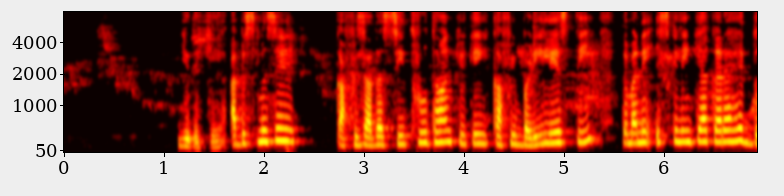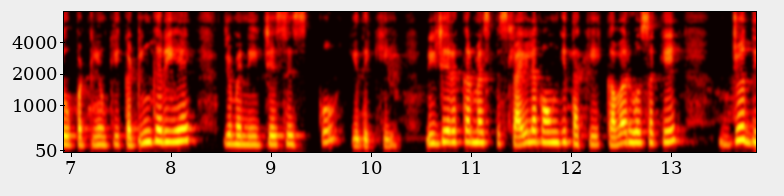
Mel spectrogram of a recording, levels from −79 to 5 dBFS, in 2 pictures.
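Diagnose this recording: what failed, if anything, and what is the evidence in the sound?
Nothing stood out on listening; the sound passes through ordinary call microphone processing, with the lowest bass trimmed by its high-pass filter and no content above 8 kHz.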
